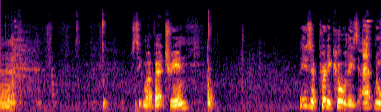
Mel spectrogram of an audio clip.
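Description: An older man talks calmly close to a microphone.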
